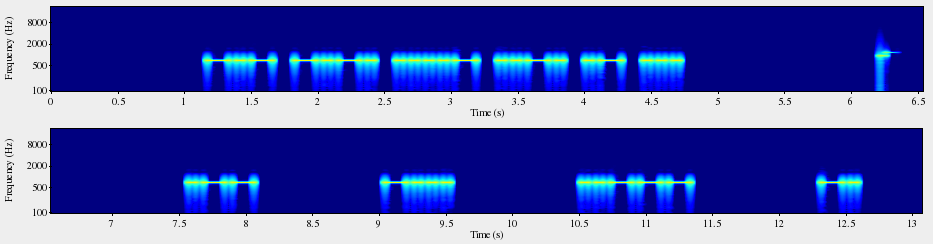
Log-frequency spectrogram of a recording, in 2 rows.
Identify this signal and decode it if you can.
Morse code, heard as a keyed tone, about 22 wpm, spaced as for 13 wpm, 700 Hz. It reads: KC4FAS WB2N
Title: USA Call Signs - 6 Characters - 6x Character Spacing - 22wpm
